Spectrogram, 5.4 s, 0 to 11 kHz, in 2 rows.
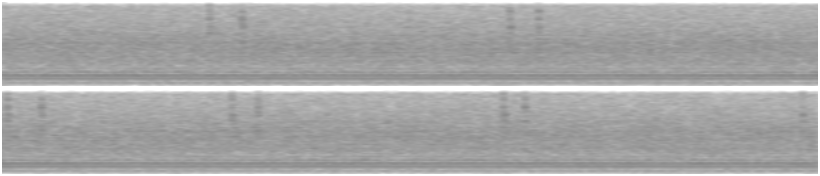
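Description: Cooling fans of AntMiner S9 Bitcoin ASIC miners running: a steady rush of air with a constant whine at several fixed pitches.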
